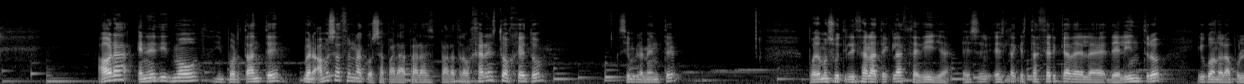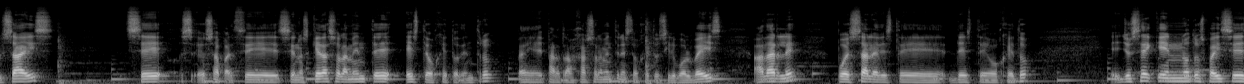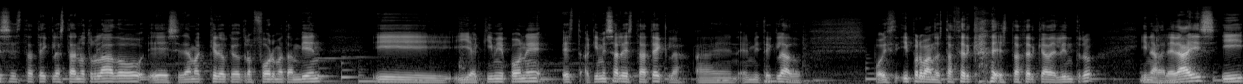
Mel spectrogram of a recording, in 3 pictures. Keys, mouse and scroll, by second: 1.8 middle click, 2.9-3.4 scroll down 8, 3.7 middle click, 5.3 scroll down 1, 6.2 click, 13.0 /, 13.9 middle click, 15.8 scroll down 3, 16.2 middle click, 18.9 KP_Divide, 19.6 middle click, 22.2 middle click, 23.0 middle click, 26.6 middle click, 29.5 KP_Divide, 30.3 /, 31.0 /, 32.9 /, 35.8 scroll up 2, 36.4 KP_Divide, 37.0 middle click.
